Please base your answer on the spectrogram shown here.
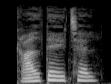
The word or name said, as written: graddagetal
